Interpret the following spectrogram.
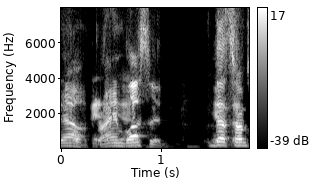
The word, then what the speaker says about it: Blessed: a Brian blessed or I don't know if his last name is pronounced blessed it's blessed yeah is it yeah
